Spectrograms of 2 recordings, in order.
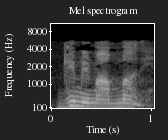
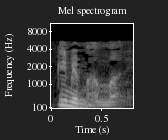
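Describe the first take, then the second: First: Low, quiet menacing demand; demanding creditor. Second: Even lower, quieter demand; more menacing repeat. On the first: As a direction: say it low and threatening. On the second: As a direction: drop it down, colder. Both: Acted.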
